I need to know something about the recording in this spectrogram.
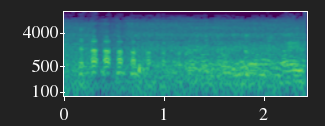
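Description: Su-22 fighter jet's engine at a distance, a steady noise under the talk of nearby spectators.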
